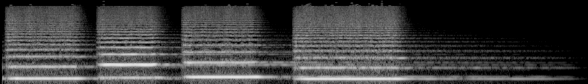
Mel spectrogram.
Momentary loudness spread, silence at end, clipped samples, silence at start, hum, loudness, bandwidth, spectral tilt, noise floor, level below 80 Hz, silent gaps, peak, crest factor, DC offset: 8 LU; 0.65 s; under 0.1%; 0 s; none; -11 LUFS; 17.5 kHz; -2.5 dB/octave; -43 dBFS; -54 dBFS; none; -2 dBFS; 10 dB; under 0.1%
